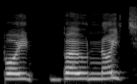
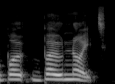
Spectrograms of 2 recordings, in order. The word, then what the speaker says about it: boa noite: Yes, bonsoir in Portuguese, pronounced boa noite. Did I get that right? Boa noite. Noite or boa noite, which sounds like good night, doesn't it?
